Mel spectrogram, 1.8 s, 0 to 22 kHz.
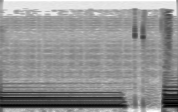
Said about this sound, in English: This movement. A minor chord to a major chord. Minor to the 1.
